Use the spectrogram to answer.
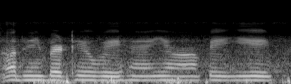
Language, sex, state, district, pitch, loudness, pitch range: Hindi, female, Haryana, Charkhi Dadri, 195 Hz, -17 LUFS, 190-195 Hz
